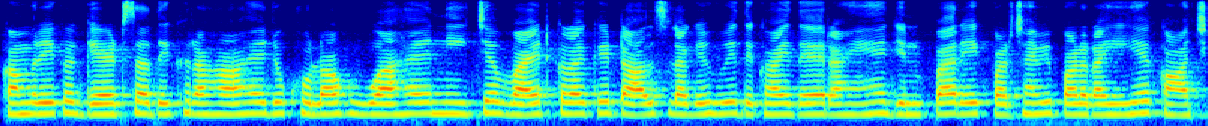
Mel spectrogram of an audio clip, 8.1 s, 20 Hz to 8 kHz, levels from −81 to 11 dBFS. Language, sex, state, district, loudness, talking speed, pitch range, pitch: Hindi, female, Madhya Pradesh, Dhar, -17 LUFS, 215 wpm, 210-220 Hz, 215 Hz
